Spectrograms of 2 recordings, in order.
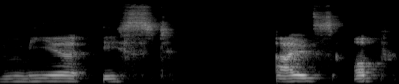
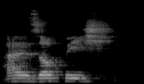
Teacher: And if we have a word like mir, basically instead of ending it with a r, with an r, we're ending it with a vowel. And then we need a real glottal before the next word that starts with a vowel · Shown in: first take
